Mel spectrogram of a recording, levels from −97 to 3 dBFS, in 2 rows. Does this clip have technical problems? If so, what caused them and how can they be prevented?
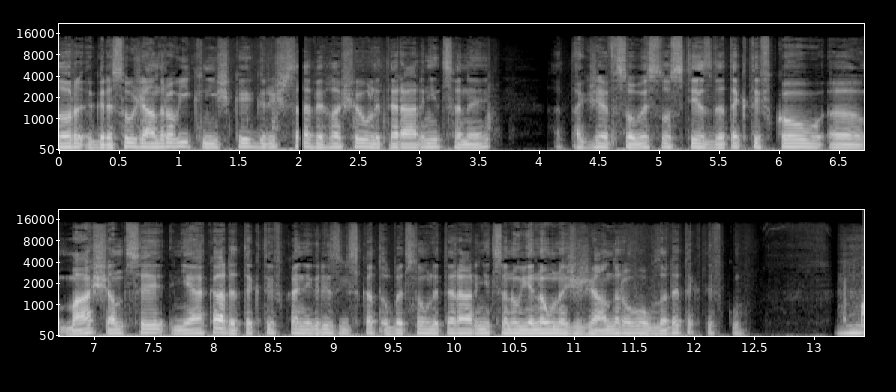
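Yes: a gap at a join of encoded pieces, 1.99–2.05 s, after "jsou žánrové knížky když". Untrimmed encoder padding leaves a 52 ms silence before "vyhlašují literární ceny". Trim encoder delay and padding, or encode gaplessly.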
